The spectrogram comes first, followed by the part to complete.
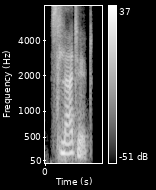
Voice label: "slatted", Indian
